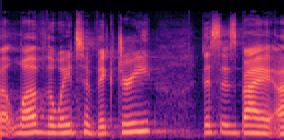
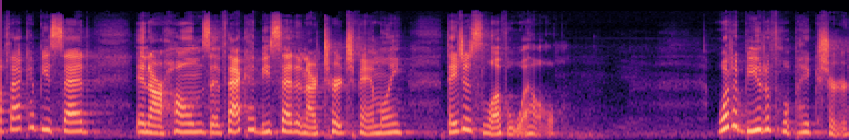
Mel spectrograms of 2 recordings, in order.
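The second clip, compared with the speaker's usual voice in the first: tearful voice, crying while speaking; 2 semitones higher than usual. Speaking to a church audience, crying while speaking. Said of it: "I don't even know why I'm crying".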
